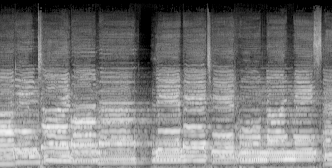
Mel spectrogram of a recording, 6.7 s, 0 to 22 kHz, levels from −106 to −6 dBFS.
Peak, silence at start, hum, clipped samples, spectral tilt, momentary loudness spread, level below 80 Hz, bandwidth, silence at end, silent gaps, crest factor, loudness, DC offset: -2 dBFS; 0 s; none; under 0.1%; -5 dB/octave; 5 LU; -52 dBFS; 16 kHz; 0 s; none; 14 dB; -17 LUFS; under 0.1%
